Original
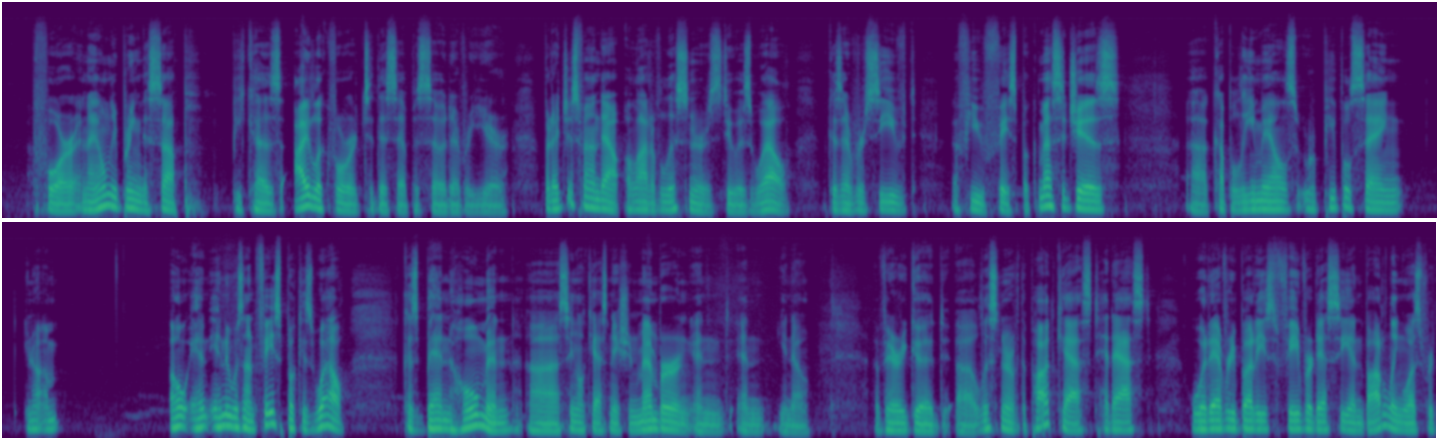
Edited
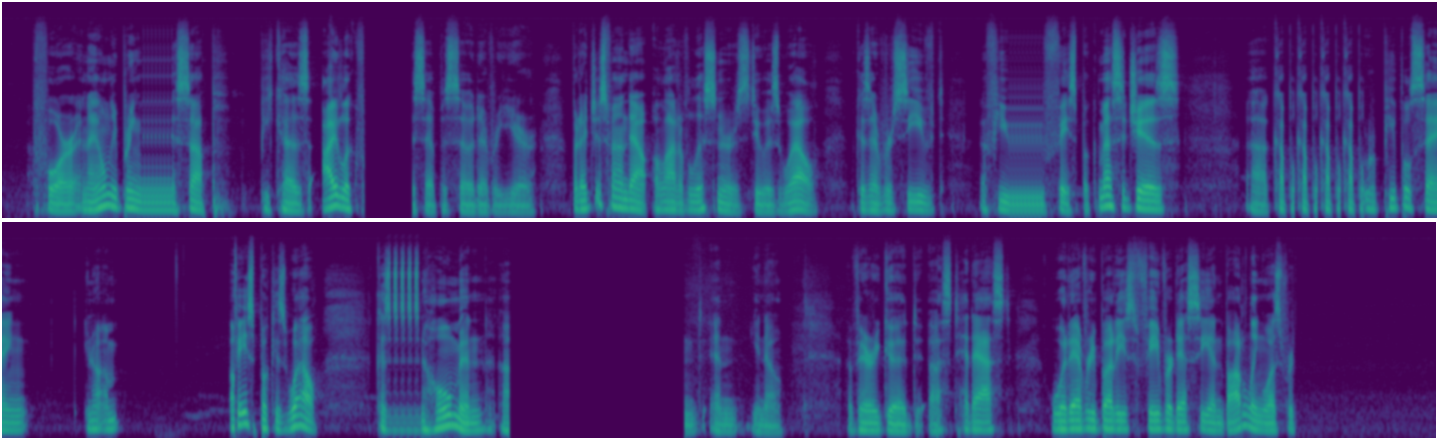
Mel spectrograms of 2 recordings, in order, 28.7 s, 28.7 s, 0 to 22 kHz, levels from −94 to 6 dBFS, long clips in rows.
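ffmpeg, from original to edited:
-filter_complex "[0:a]asplit=31[s0][s1][s2][s3][s4][s5][s6][s7][s8][s9][s10][s11][s12][s13][s14][s15][s16][s17][s18][s19][s20][s21][s22][s23][s24][s25][s26][s27][s28][s29][s30];[s0]atrim=end=1.422[s31];[s1]atrim=start=1.378:end=1.422[s32];[s2]atrim=start=1.378:end=1.422[s33];[s3]atrim=start=1.378:end=1.422[s34];[s4]atrim=start=1.378:end=1.422[s35];[s5]atrim=start=1.378:end=1.422[s36];[s6]atrim=start=1.378:end=1.422[s37];[s7]atrim=start=1.378:end=3.34,asetpts=PTS-STARTPTS,afade=t=out:st=1.958:d=0.004:c=hsin[s38];[s8]atrim=start=3.34:end=3.82,asetpts=PTS-STARTPTS,volume=0[s39];[s9]atrim=start=3.82:end=9.812,asetpts=PTS-STARTPTS,afade=t=in:d=0.004:c=hsin[s40];[s10]atrim=start=9.768:end=9.812[s41];[s11]atrim=start=9.768:end=9.812[s42];[s12]atrim=start=9.768:end=9.812[s43];[s13]atrim=start=9.768:end=9.812[s44];[s14]atrim=start=9.768:end=9.812[s45];[s15]atrim=start=9.768:end=9.812[s46];[s16]atrim=start=9.768:end=9.812[s47];[s17]atrim=start=9.768:end=12.322[s48];[s18]atrim=start=12.088:end=12.322[s49];[s19]atrim=start=12.088:end=12.322[s50];[s20]atrim=start=12.088:end=12.322[s51];[s21]atrim=start=13.008:end=16.072[s52];[s22]atrim=start=16.938:end=18.532[s53];[s23]atrim=start=18.458:end=18.532[s54];[s24]atrim=start=18.458:end=18.532[s55];[s25]atrim=start=18.458:end=18.532[s56];[s26]atrim=start=18.458:end=18.532[s57];[s27]atrim=start=18.808:end=19.69,asetpts=PTS-STARTPTS,afade=t=out:st=0.878:d=0.004:c=hsin[s58];[s28]atrim=start=19.69:end=21.44,asetpts=PTS-STARTPTS,volume=0[s59];[s29]atrim=start=21.44:end=23.972,asetpts=PTS-STARTPTS,afade=t=in:d=0.004:c=hsin[s60];[s30]atrim=start=25.098[s61];[s31][s32]acrossfade=d=0.004:c1=hsin:c2=hsin[s62];[s62][s33]acrossfade=d=0.004:c1=hsin:c2=hsin[s63];[s63][s34]acrossfade=d=0.004:c1=hsin:c2=hsin[s64];[s64][s35]acrossfade=d=0.004:c1=hsin:c2=hsin[s65];[s65][s36]acrossfade=d=0.004:c1=hsin:c2=hsin[s66];[s66][s37]acrossfade=d=0.004:c1=hsin:c2=hsin[s67];[s38][s39][s40]concat=n=3:v=0:a=1[s68];[s67][s68]acrossfade=d=0.004:c1=hsin:c2=hsin[s69];[s69][s41]acrossfade=d=0.004:c1=hsin:c2=hsin[s70];[s70][s42]acrossfade=d=0.004:c1=hsin:c2=hsin[s71];[s71][s43]acrossfade=d=0.004:c1=hsin:c2=hsin[s72];[s72][s44]acrossfade=d=0.004:c1=hsin:c2=hsin[s73];[s73][s45]acrossfade=d=0.004:c1=hsin:c2=hsin[s74];[s74][s46]acrossfade=d=0.004:c1=hsin:c2=hsin[s75];[s75][s47]acrossfade=d=0.004:c1=hsin:c2=hsin[s76];[s76][s48]acrossfade=d=0.004:c1=hsin:c2=hsin[s77];[s77][s49]acrossfade=d=0.004:c1=hsin:c2=hsin[s78];[s78][s50]acrossfade=d=0.004:c1=hsin:c2=hsin[s79];[s79][s51]acrossfade=d=0.004:c1=hsin:c2=hsin[s80];[s80][s52]acrossfade=d=0.004:c1=hsin:c2=hsin[s81];[s81][s53]acrossfade=d=0.004:c1=hsin:c2=hsin[s82];[s82][s54]acrossfade=d=0.004:c1=hsin:c2=hsin[s83];[s83][s55]acrossfade=d=0.004:c1=hsin:c2=hsin[s84];[s84][s56]acrossfade=d=0.004:c1=hsin:c2=hsin[s85];[s85][s57]acrossfade=d=0.004:c1=hsin:c2=hsin[s86];[s58][s59][s60]concat=n=3:v=0:a=1[s87];[s86][s87]acrossfade=d=0.004:c1=hsin:c2=hsin[s88];[s88][s61]acrossfade=d=0.004:c1=hsin:c2=hsin"

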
